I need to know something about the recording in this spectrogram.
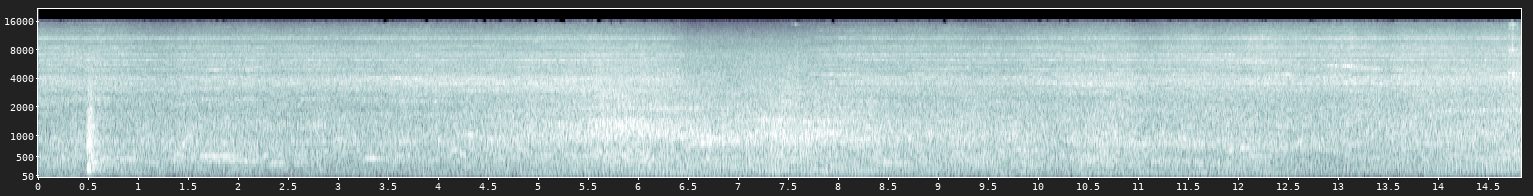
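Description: Street ambience: a steady hiss of traffic and open air, swelling in the middle as a motor scooter passes. A sharp click about half a second in.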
